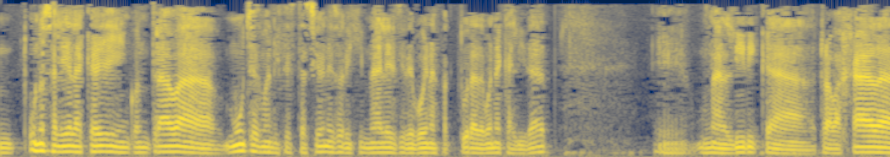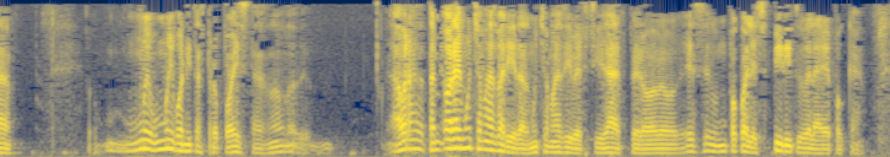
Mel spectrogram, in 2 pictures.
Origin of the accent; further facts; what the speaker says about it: Ecuador; no necesito irme, ponerme un poncho para decir que soy ecuatoriano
